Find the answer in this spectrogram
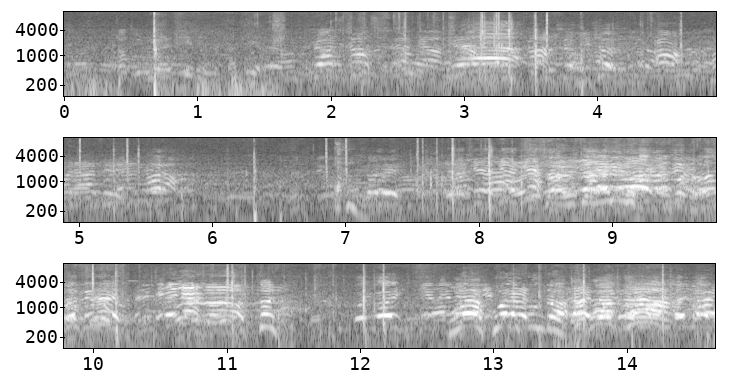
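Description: Rugby players and onlookers shouting and calling across an open pitch, several voices overlapping and none clear enough to make out. The voices grow louder and busier from about eight seconds in and again near the end, with a few sharp knocks scattered through.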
